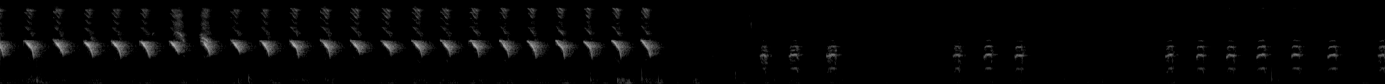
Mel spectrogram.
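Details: Pet baby cockatiel, happy and playing, singing. Bright chirps repeat steadily about three times a second for six seconds. After that come sparse, softer chirps in small clusters with silent gaps between them.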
